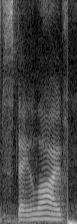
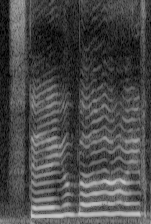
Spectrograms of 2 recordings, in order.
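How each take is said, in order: First: Said in the usual way. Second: High, long-held sung notes. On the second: Pretend. Host breaking into a Hamilton song, singing. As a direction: sing it out high and drawn out.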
